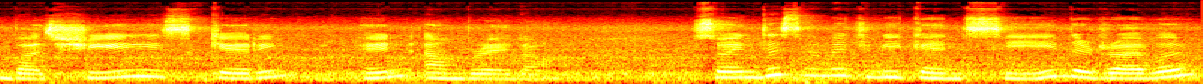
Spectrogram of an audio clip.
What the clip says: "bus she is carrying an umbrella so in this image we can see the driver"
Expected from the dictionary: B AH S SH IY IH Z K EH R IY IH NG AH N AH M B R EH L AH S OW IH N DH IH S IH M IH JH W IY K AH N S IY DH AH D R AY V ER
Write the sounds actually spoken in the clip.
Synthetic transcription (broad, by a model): B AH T SH IY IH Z K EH R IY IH NG AH N AH M B R EH L AH S OW IH N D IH S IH M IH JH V IY K AH N S IY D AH D R AY V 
